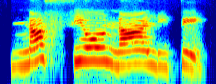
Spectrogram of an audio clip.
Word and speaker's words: nationalité: Even though the spelling is similar to the English word, but the pronunciation is quite different. So it is nationalité.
